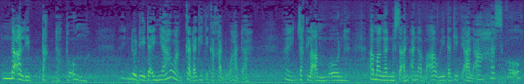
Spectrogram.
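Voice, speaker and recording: A woman playing a plaintive, aggrieved middle-aged robbery victim with a husky voice in an Ilocano radio drama, lamenting in drawn-out exclamations. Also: lowish voice, lively intonation, noisy background.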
